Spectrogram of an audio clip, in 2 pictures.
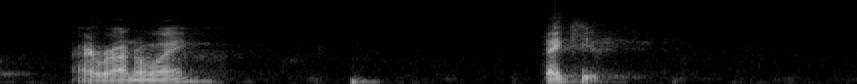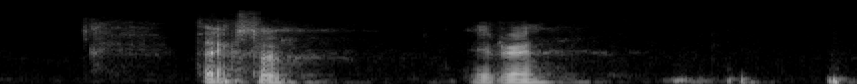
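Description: A man speaks into a microphone in a large room, with pauses.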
